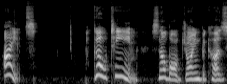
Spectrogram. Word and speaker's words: iance: to skip these parts ions pronounced ions ions is one of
